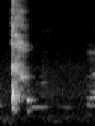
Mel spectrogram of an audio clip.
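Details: A child puts on a single short, deliberate cough, feigned rather than from illness, to avoid going to tuition; no cold or sneezing noted.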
